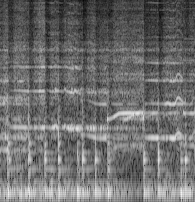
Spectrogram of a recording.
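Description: Chầu văn ritual music without singing: a wooden clapper beat about four times a second under a held melody, which slides up in pitch about three-quarters of the way through.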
